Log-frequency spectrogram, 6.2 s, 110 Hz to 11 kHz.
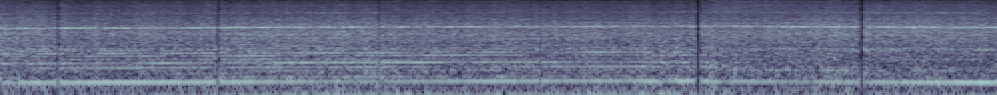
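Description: Abarth 124 Spider's 1.4-litre turbocharged MultiAir four-cylinder under load on a chassis dyno during a pull, heard from inside the cabin. The engine note climbs slowly and steadily, with a thin high whine over it. The boost-gauge/intake hose is off for this pull, which the owner thinks may be causing a boost leak.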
